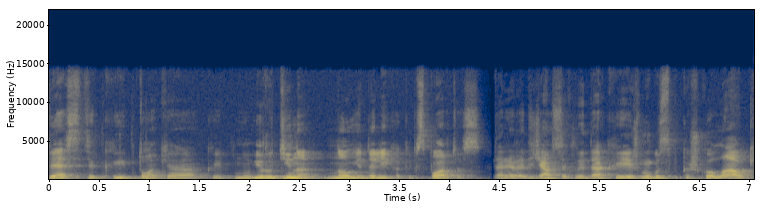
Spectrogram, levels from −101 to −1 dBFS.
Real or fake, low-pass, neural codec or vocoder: real; 14.4 kHz; none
